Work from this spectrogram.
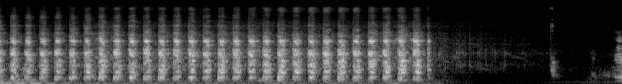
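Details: Isuzu Amigo just after refuelling, fuel pump still trying to build pressure: even starter cranking at about three pulses a second for four seconds, engine never catches. Cranks but won't start; cause suspected, not confirmed.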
